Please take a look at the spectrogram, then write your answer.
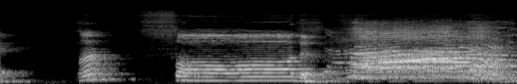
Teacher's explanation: जुबान का किनारा नीचे के दो दांतों के ऊपर के किनारे को लगे।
